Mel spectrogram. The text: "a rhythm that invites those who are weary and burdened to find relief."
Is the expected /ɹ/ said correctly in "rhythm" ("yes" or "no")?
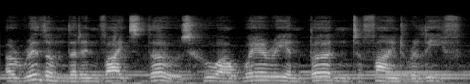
yes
